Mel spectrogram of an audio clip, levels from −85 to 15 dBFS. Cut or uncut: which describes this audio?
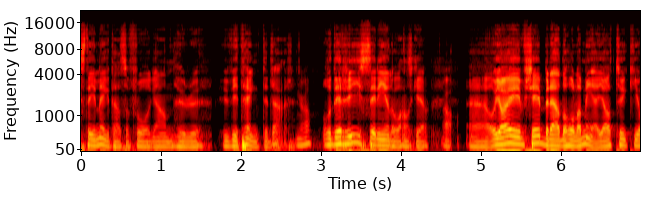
cut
